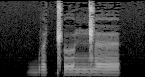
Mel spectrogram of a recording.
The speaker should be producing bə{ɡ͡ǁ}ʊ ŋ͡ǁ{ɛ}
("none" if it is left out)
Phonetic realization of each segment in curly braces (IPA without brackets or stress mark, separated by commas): ǁ, ə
